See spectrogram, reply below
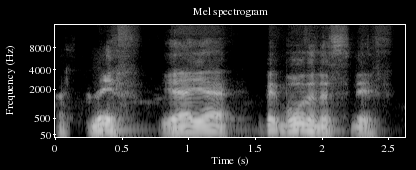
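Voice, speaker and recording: A man with a medium-pitched voice co-hosts a live sports watchalong. He reacts to the play in a casual, chatty way. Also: normal speed, mellow, husky. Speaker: watchalong co-host. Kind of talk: casual live tennis chat.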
